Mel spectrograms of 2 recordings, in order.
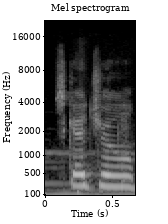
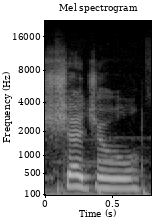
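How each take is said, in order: First: The word begins with an 'sk' sound. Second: The word begins with an 'sh' sound. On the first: This is the American pronunciation. "predominantly American pronunciation" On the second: This is the British pronunciation. "traditional British pronunciation, relative to shed"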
